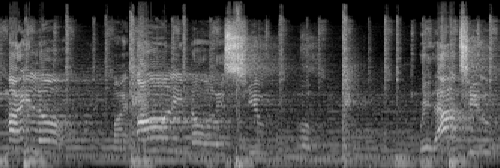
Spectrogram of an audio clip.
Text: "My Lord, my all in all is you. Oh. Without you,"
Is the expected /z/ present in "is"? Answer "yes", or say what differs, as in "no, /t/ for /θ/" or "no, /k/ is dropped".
no, /s/ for /z/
